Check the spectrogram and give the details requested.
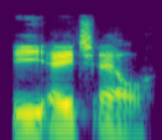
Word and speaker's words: Machamehl: Machamehl. That's it. Man, okay. Yeah, I would like to ask just the craziest pronunciation you've gotten on that?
